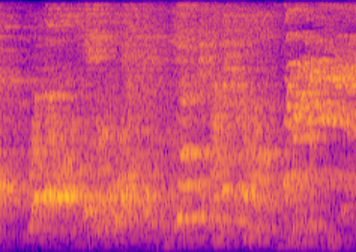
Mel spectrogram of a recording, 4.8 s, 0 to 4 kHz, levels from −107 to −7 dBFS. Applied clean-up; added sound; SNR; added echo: none; Drawer open or close; 19 dB; reverberation time 1.1 s.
